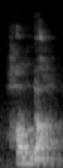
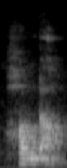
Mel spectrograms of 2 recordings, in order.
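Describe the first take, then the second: No difference in how they are said.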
